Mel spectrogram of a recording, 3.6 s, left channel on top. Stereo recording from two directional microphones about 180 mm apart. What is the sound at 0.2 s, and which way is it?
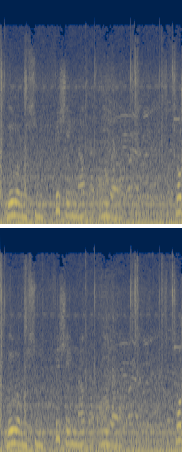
Speech, 40° right (ahead or behind).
